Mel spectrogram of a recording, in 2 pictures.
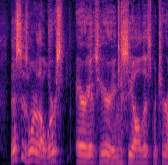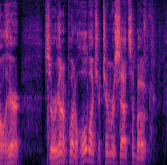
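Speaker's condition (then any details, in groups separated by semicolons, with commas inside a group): No condition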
